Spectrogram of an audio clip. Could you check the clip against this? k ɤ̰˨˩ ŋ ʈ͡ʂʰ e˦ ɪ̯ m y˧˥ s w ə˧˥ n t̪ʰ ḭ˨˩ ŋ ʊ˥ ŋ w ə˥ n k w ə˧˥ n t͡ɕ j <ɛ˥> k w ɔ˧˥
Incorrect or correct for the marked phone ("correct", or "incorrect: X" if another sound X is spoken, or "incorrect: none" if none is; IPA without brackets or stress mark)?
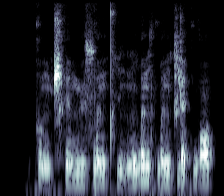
correct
